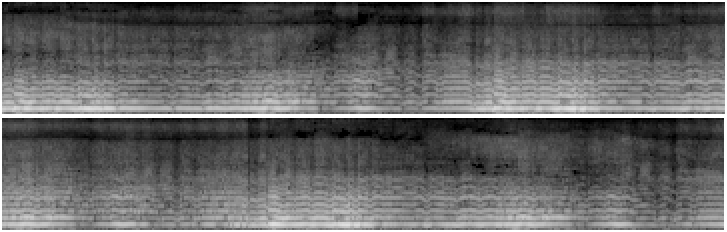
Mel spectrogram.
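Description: A bee buzzes steadily, a low droning hum that swells and fades as it moves about.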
